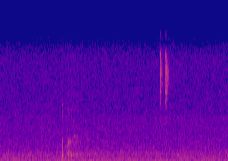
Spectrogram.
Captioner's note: mouse clicking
